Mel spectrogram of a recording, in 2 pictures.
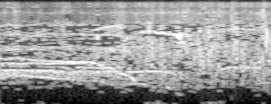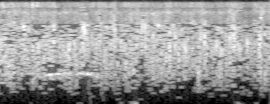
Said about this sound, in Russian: Спасенному аплодисменты!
